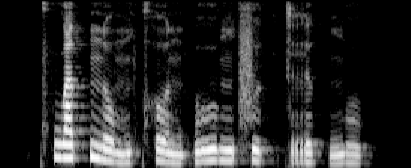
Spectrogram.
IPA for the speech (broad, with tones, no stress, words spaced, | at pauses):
kʰwa˦˥t̚no˩˦mkʰo˨˩nʔuː˧ŋ fɯ˨˩k̚trɯ˨˩k̚ ŋu˨˩k̚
